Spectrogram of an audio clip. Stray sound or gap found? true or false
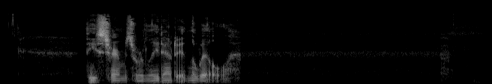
false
